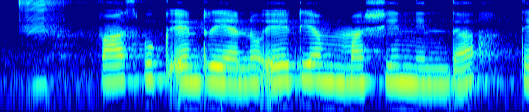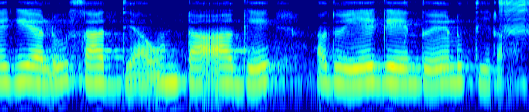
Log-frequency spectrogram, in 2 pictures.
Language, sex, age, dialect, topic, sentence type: Kannada, female, 18-24, Coastal/Dakshin, banking, question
